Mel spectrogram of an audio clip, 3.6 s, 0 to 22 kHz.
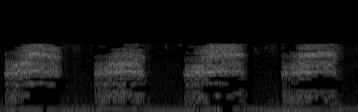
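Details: Barn owls in a nest box at dawn on April 8th, during the male's prey deliveries to a protective female; four harsh, hissing screeches, each about half a second long, repeated roughly once a second with short pauses between them.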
